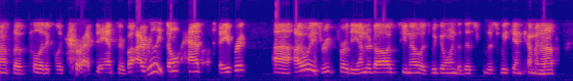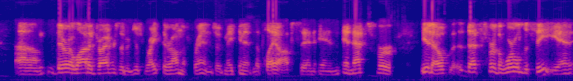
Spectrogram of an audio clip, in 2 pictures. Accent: Missouri, United States; I mean, I grew up in Missouri. I grew up a Missouri fan.

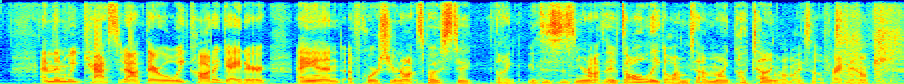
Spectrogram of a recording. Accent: Florida, United States; I don't ever say I'm from Florida because everyone's like, ugh, bad. But I grew up in Florida, and we used to, like, hunt for gator.

